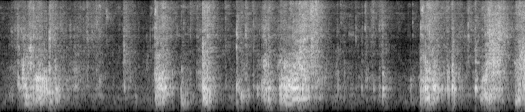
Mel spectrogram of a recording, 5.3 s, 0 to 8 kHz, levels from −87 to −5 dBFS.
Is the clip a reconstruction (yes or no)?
yes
